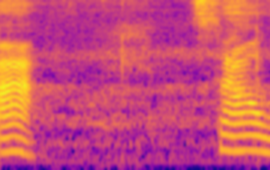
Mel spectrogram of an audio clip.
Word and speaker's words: เศร้า: รถ ออก เสียง ว่า เศร้า อย่าง นี้ มั้ ถูก ไหม เรา ไม่ ออก เสียง ควบ กล้ำ อะไร ก็ แล้ว แต่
